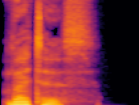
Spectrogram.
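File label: "lettuce", American English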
